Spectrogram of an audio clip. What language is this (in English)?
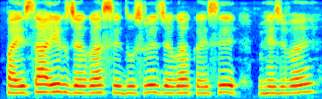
Magahi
